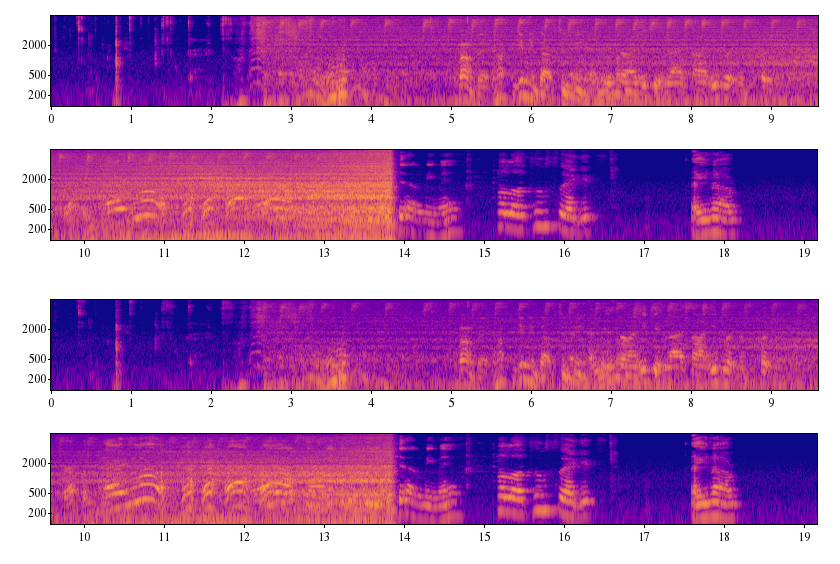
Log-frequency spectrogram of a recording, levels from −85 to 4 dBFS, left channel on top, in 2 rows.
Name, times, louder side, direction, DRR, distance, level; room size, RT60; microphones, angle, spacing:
voice 1, 2.1-4.3 4.7-7.3, left 3 dB, 40° left, 0.4 m, -31 dB
sound 1, 2.6-13.9, left 5 dB, 80° left, 0.6 m, -24 dB
voice 2, 6.5-10.4 12.0-14.8 16.6-16.7 17.6-18.1, right 2 dB, 80° right, 1.1 m, -30 dB
voice 3, 10.2-12.6 15.2-16.4, right 3 dB, 55° right, 0.4 m, -24 dB
3.9 x 2.3 x 3.0 m
head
